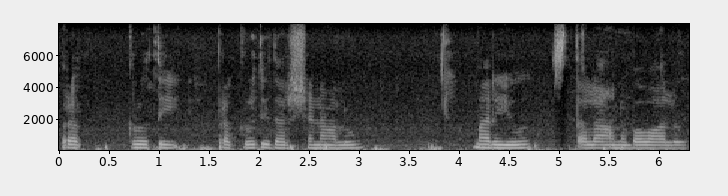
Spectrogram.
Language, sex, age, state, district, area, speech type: Telugu, female, 30-45, Andhra Pradesh, N T Rama Rao, urban, spontaneous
